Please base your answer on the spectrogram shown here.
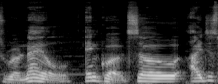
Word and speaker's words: Ronal: navi warrior renault pronounced ronale in quote so i just want to say that i've been pronouncing it wrong because they pronounce it they have a pronunciation ro nail so i've been saying ronald so it's ronald so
